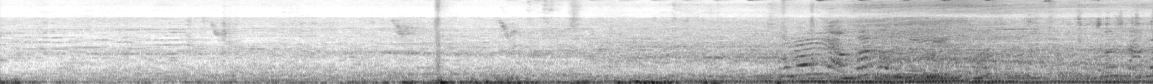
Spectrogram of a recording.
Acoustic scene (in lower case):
residential area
